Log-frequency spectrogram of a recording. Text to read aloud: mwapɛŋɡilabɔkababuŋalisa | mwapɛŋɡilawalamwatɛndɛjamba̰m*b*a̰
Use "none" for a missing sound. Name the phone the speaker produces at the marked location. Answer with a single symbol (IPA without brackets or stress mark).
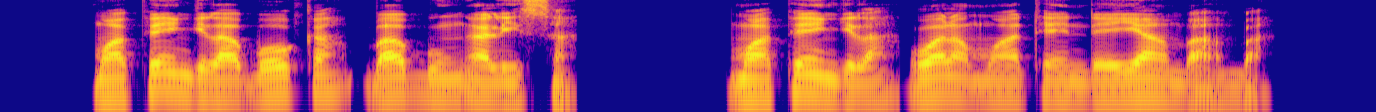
b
